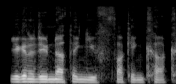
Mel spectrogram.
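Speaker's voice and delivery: letting out aggression. Threatening online commenters over their thumbnails: aggressive rant. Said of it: "you got some aggression you need to get out".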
